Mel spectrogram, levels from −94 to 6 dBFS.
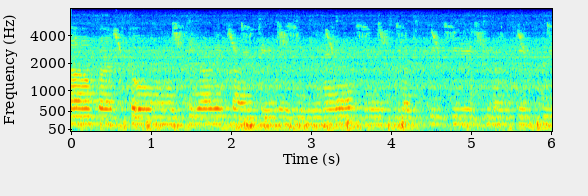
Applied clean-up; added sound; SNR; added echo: none; Bird vocalization, bird call, bird song; 17 dB; reverberation time 0.9 s.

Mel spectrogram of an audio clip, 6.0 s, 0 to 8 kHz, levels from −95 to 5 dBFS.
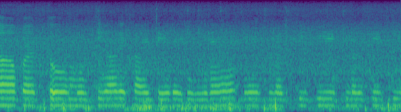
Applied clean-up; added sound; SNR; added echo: none; none; none; none.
